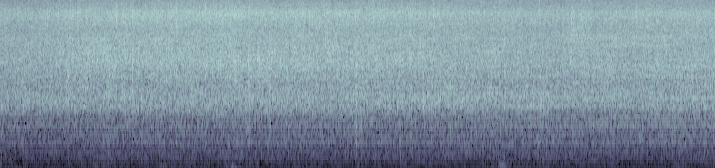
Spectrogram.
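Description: Bratwurst and sliced onions frying in a pan, a steady sizzle.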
